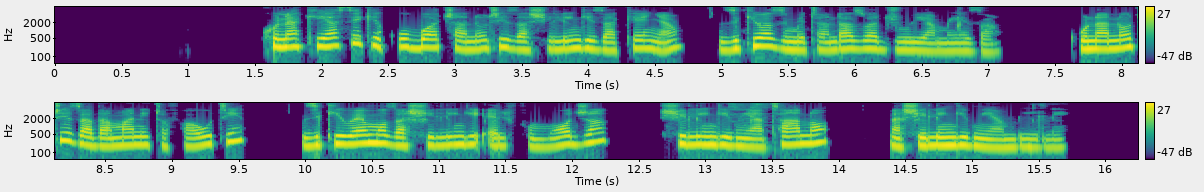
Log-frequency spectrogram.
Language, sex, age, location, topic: Swahili, female, 18-24, Kisumu, finance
